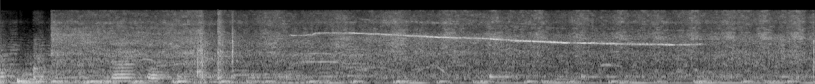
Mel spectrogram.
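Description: Pyrotechnic spinning wheels on a castillo fireworks tower catching light, with a sudden dense spark hiss starting about half a second in. A long whistle falls slowly in pitch from about three seconds in. Music with a steady beat plays underneath.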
